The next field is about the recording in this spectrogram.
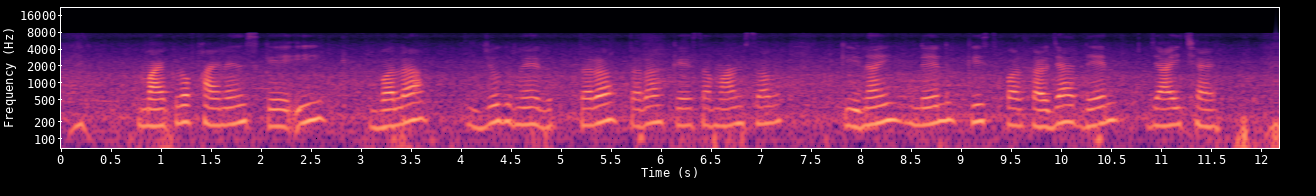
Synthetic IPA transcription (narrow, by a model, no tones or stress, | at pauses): maɪkɾopʰaɪnenskeʔi | bəla | d͡ʒʊɡme | t̪əɾəɦt̪əɾəɦkesəmansəbʱ | kinəilelkispəɾkəɾd͡ʒad̪el | d͡ʒajt͡ʃʰɛ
